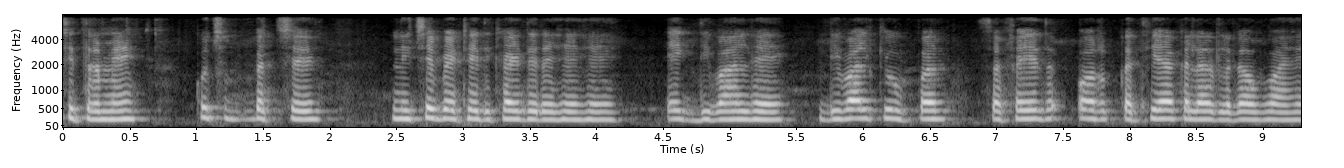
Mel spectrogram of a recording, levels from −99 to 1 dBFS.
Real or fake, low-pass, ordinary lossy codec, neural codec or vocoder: fake; 7.2 kHz; none; codec, 16 kHz, 8 kbps, FreqCodec, smaller model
